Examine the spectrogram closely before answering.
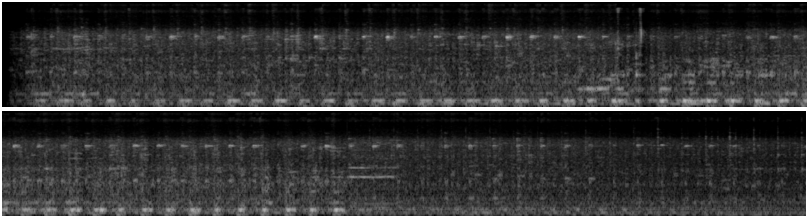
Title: Iveco Eurocargo Tector. Defect In Electro-Injector Which Lead To Engine Rough Idle And White Smoke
